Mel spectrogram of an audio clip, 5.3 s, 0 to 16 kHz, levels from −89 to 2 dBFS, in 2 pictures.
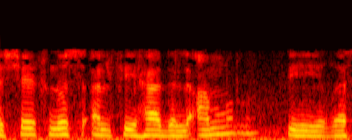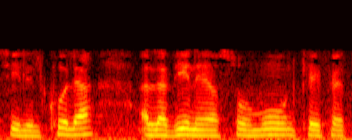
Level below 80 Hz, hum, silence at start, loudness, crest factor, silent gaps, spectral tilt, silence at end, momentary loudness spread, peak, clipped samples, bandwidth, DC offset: -48 dBFS; none; 0 s; -29 LUFS; 16 dB; none; -12 dB/octave; 0 s; 7 LU; -12 dBFS; under 0.1%; 4.3 kHz; under 0.1%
